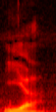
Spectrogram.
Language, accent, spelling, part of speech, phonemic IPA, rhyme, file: English, US, ya, pronoun, /jə/, -ə, En-us-ya.ogg
- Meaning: Nonstandard spelling of you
